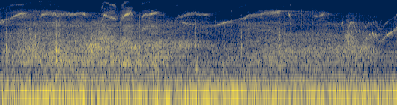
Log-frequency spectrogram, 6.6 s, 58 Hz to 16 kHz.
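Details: XRAY FK05 RC car with 13.5T brushless motor: high-pitched whine rising and falling with speed over steady running noise, from the motor or drivetrain.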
